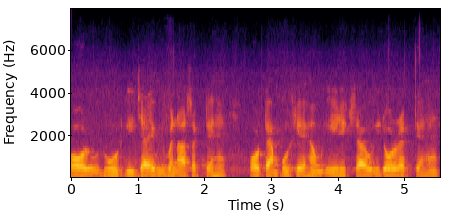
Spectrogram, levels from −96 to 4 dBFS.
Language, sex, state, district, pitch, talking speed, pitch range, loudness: Hindi, male, Haryana, Rohtak, 155 Hz, 195 wpm, 150-155 Hz, -16 LUFS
